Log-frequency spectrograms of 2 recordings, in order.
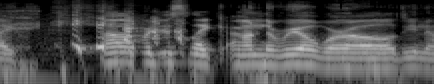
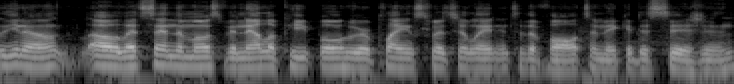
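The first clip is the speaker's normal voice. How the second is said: normal talking voice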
